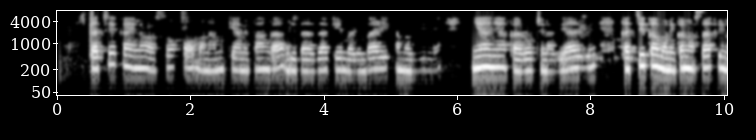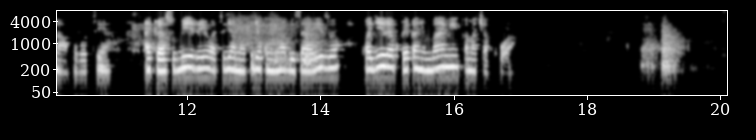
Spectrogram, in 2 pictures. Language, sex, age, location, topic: Swahili, female, 25-35, Dar es Salaam, finance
